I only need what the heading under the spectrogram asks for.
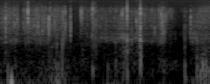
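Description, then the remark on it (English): Paper being crumpled in a steady run of crackly, crinkling bursts, bright and papery, with sharp snaps scattered throughout and no voices. “This is us crumpling up the episode.”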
